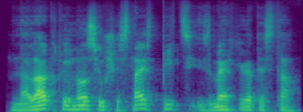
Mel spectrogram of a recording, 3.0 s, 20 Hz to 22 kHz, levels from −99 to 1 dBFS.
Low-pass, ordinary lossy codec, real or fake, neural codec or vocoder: none; none; fake; codec, 44.1 kHz, 3.4 kbps, Pupu-Codec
